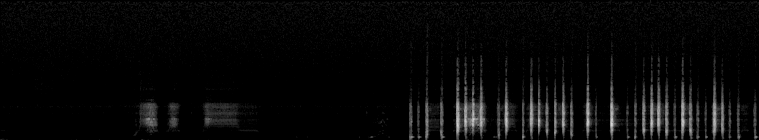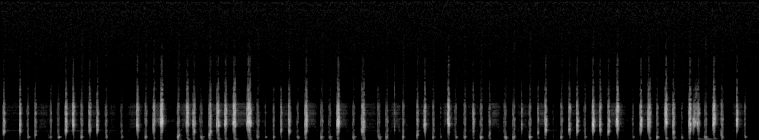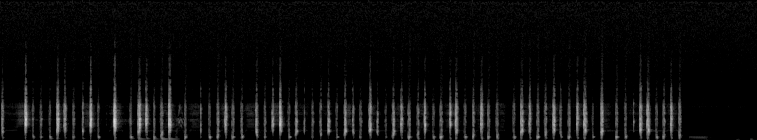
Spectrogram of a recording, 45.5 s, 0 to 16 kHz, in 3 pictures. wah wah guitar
0:08.2 0:44.0

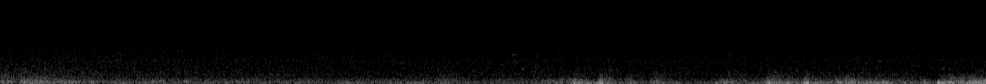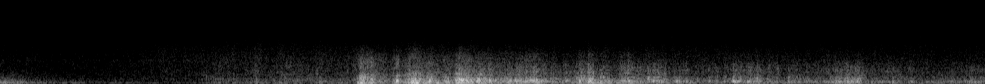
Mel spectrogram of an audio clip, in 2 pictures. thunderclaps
0:12.7 0:19.7

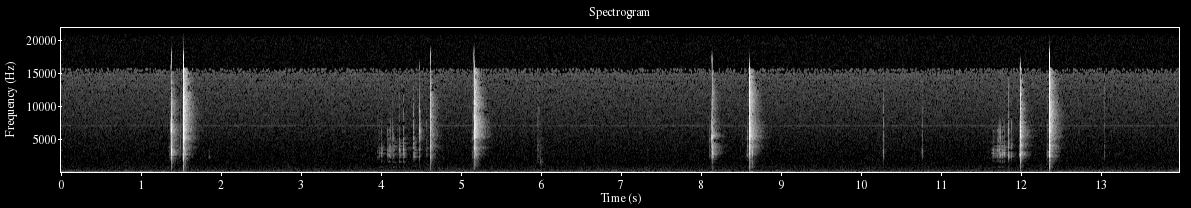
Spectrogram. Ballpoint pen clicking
0:01.3 0:01.7, 0:04.0 0:05.3, 0:08.1 0:08.8, 0:11.6 0:12.5

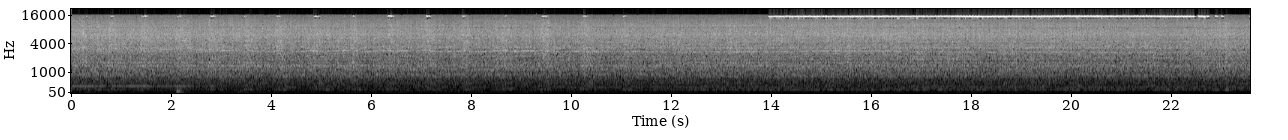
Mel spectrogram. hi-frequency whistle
0:14.0 0:23.0

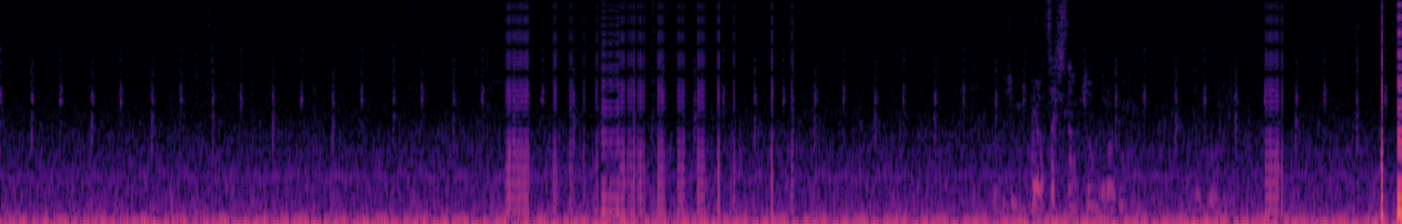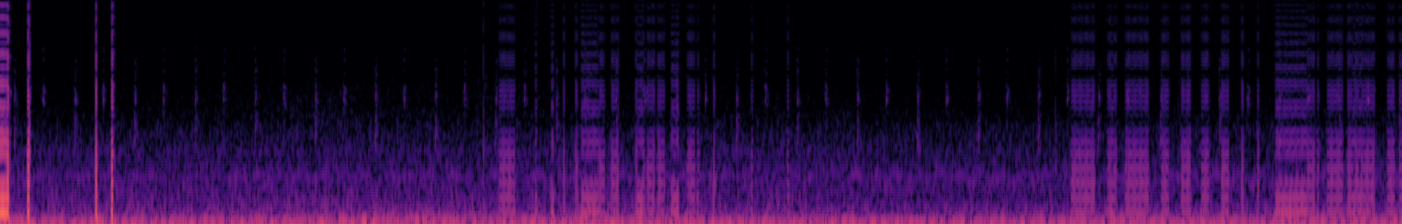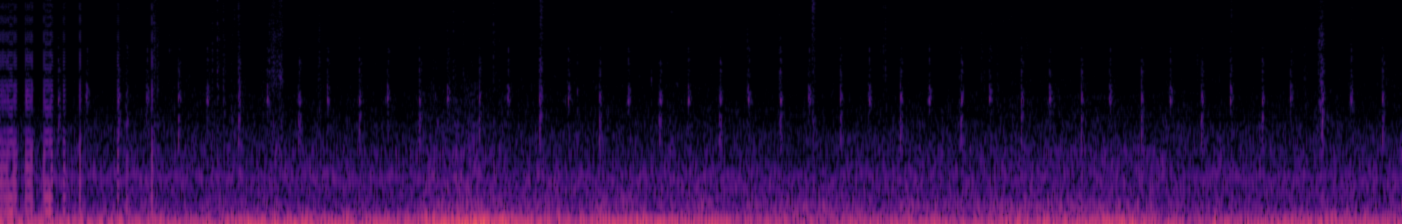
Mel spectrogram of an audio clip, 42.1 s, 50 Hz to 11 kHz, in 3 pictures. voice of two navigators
0:05.1 0:08.0, 0:09.6 0:13.0, 0:13.6 0:15.2, 0:18.9 0:22.0, 0:24.6 0:28.9

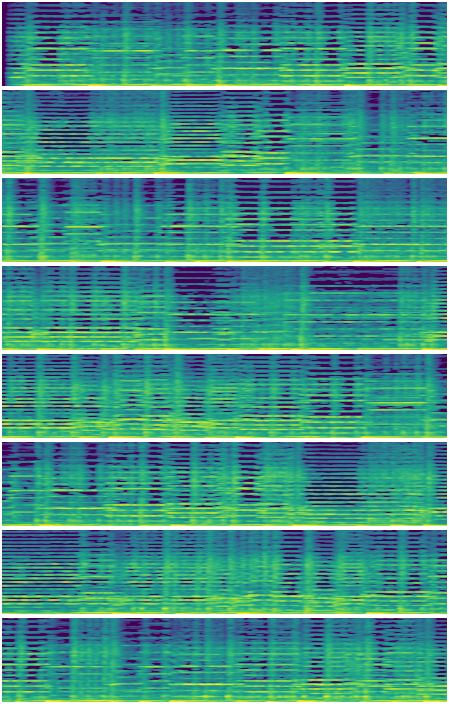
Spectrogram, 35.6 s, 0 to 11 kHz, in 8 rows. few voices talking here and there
0:24.0 0:26.5

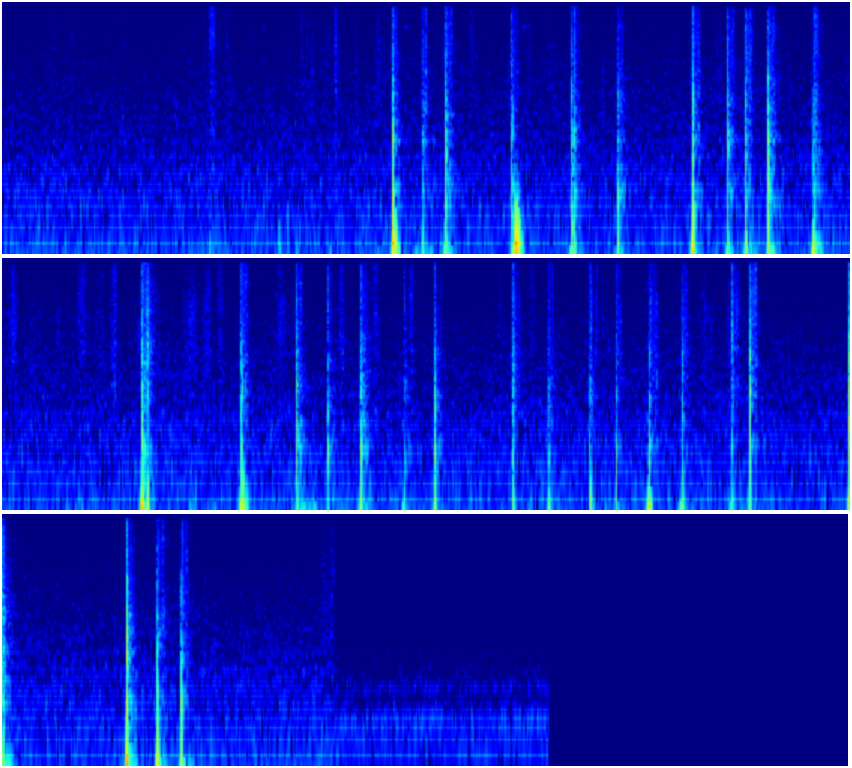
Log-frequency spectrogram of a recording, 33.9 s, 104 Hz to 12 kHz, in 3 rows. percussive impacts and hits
0:06.8 0:07.0, 0:22.6 0:22.8

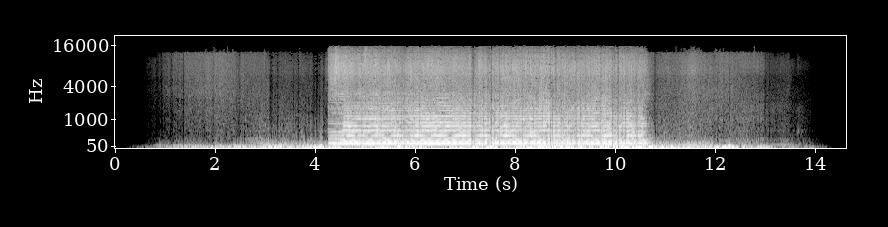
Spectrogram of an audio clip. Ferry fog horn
0:04.2 0:13.4

